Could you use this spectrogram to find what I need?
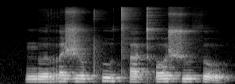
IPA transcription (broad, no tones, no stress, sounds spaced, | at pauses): ŋ ɤ r a ʒ ɤ pʰ u tʰ a kʰ ɔ ʃ u θ o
